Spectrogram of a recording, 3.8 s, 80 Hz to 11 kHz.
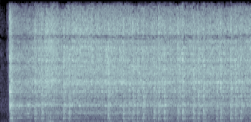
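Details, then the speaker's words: Guanci SSJ mid-engine V8 prototype, first start attempt after over 25 years in storage: long cranking with rough firing that catches and fades without settling into a run. Roughly 20-year-old gas and a varnished fuel system are suspected. "Ooh, it wants to. Some raptors coming out the exhaust, yeah. Oh, okay. Oh, it wants to. Man, it really wants to. It's probably just a 20-year-old gas."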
